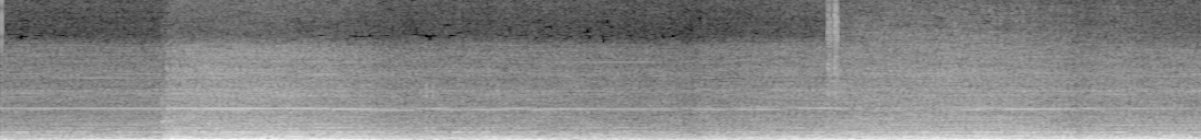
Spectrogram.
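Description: A train rumbles past at speed, its wheels clattering on the rails.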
